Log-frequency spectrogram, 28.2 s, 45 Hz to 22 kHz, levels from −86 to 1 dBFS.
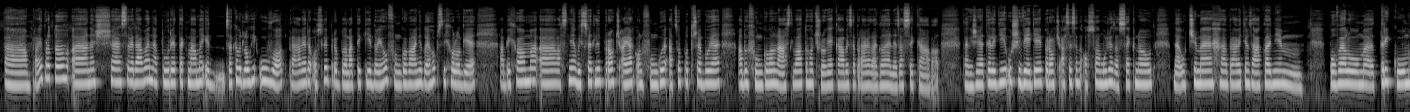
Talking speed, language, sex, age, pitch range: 135 wpm, Czech, female, 20-39, 210-235 Hz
